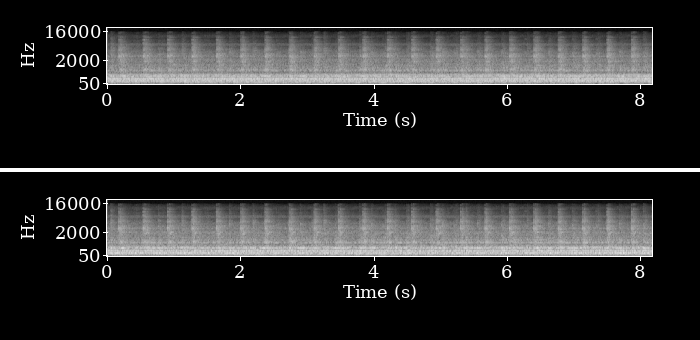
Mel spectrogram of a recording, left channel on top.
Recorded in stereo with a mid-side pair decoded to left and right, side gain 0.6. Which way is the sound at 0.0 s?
25° right.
